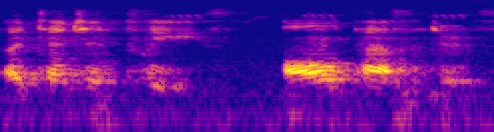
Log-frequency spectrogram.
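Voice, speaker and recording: Automated station PA man over a loudspeaker, deep and unhurried, echoey and far off, faint crickets behind. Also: lo-fi sound, slight background noise. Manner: slow, measured, formal delivery. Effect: heard over a station loudspeaker. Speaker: station announcer. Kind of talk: automated public announcement. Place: outdoor train platform.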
